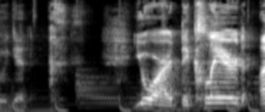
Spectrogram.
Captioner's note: laughs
